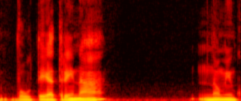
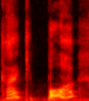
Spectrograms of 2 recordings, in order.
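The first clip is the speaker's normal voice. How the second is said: much higher, sudden frightened yelp; retold scare, yelped high; startled yelp; 5 dB quieter than usual. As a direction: jump out of your skin. Seeing ghostly figures.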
